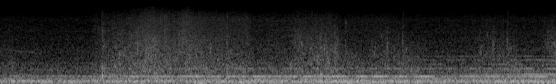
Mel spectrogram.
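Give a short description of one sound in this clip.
Water splashes as a figure wades and swims through it.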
